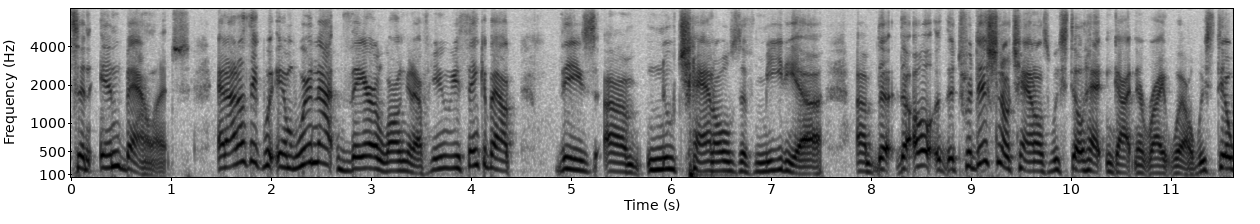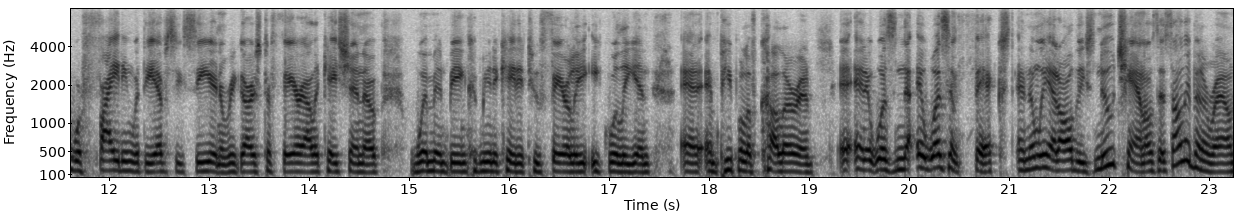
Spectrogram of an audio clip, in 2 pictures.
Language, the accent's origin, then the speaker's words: English; Chicago, Illinois, United States; I'm from Chicago. I put an S on everything.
